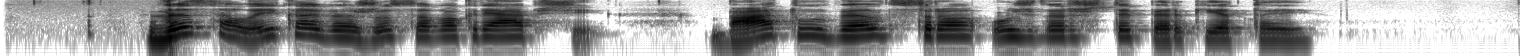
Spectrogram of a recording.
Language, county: Lithuanian, Alytus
